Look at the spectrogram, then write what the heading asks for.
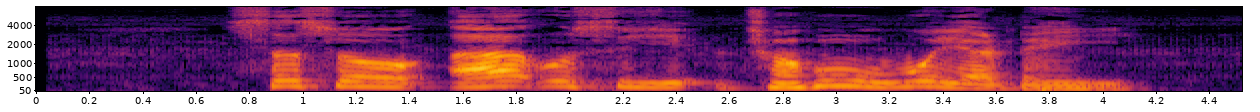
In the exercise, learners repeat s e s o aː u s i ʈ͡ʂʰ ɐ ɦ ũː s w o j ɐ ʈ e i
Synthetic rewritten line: s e s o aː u s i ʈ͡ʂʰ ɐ ɦ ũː w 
